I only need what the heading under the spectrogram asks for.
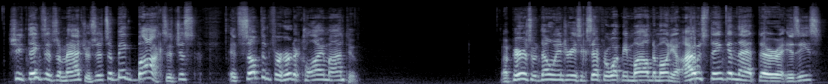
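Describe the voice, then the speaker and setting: Man, game streamer, casual live chat, playful, fairly high voice, very expressive pitch. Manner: playful, chats with viewers, invents silly words. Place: at home.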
